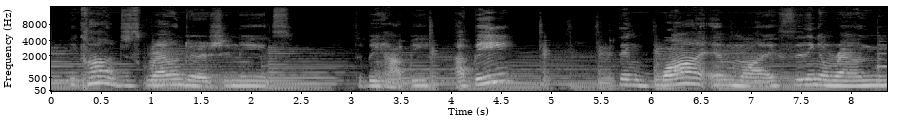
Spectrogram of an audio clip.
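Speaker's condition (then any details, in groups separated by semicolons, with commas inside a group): Cerebral palsy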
